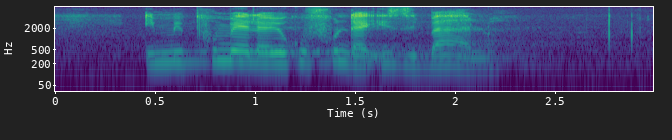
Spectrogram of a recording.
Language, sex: Zulu, female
